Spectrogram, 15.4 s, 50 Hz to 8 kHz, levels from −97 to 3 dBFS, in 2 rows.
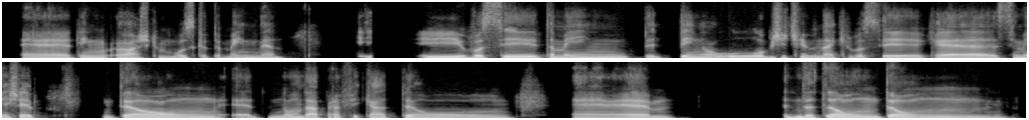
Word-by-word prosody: eh, 90 -1 0
tem 105 +1 -2
eu 95 -3 +1
acho 90 -1 -1
que - - -12
música 80 0 -6
também, 85 - -7
né. 155 +1 -2 0.6
E - - -7 0.7
e - - +4
você 155 +4 +4
também 185 +2 0
te - - -4
tem 180 +2 +1
o 180 -1 0
objetivo, 180 - -2
né, 105 +1 -2
que 110 - -15
você 100 +3 -1
quer 120 +4 +2
se 135 +5 -9
mexer. 165 +2 0 0.5
Então, 125 +4 +3
eh, - - -3
não 150 +3 -1
dá 130 0 +4
pra 175 +3 -4
ficar 160 -2 -3
tão, 150 -1 -2 0.5
eh, 115 -4 +1 1.0
ainda 115 +1 +3
tão 125 +1 +4
tão 125 -5 +1
130 Hz, 130 wpm, -21 LUFS, 110-155 Hz, 1.0 s, e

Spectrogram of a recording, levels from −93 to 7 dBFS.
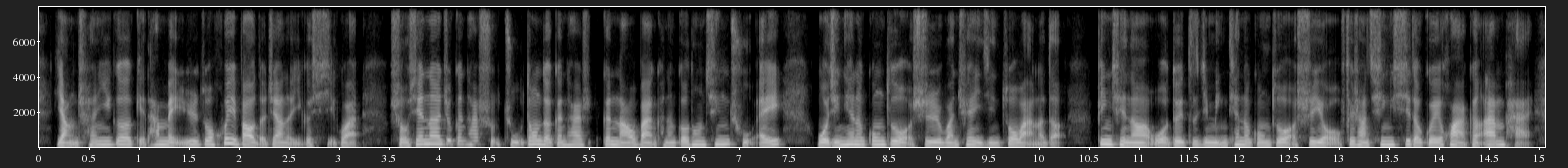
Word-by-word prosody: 养 75 +1 +1
成 170 - -4
一 190 - 0
个 190 -1 +2
给 - - -6
他 190 - -4
每 180 -7 +1
日 185 -1 0
做 190 0 +1
汇 245 +6 +3
报 - - +4
的 - - -3
这 - - -3
样 - - +1
的 - - -5
一 - - -7
个 - - -6
习 - - -10
惯。 - - -2 0.3
首 - - -2
先 215 +1 +1
呢， 225 0 +4
就 210 -2 -2
跟 200 0 -6
他 200 0 -5
说 - - -8
主 310 - -4
动 215 +1 +2
地 175 - +2
跟 165 +1 -3
他 170 0 -1
说 - - -14
跟 180 0 +1
老 155 0 +2
板 165 - +2
可 - - -12
能 150 0 -2
沟 180 +2 +1
通 190 0 +1
清 210 +2 -1
楚： 210 -1 -6
“哎， 190 +6 +2 0.3
我 160 -4 +4
今 160 +3 +1
天 205 - +4
的 195 - +3
工 195 +2 +1
作 185 -6 +2
是 170 -3 0
完 150 +2 -1
全 180 0 -1
已 145 - 0
经 140 0 -4
做 170 +4 +1
完 150 -2 +1
了 - - -5
的。 - - -6 0.3
并 220 -1 +3
且 200 -3 +1
呢， 145 -1 +3
我 155 -2 +1
对 175 -2 +2
自 170 +2 -5
己 155 - -2
明 150 +1 +1
天 195 +4 -1
的 170 - 0
工 160 +1 -2
作 160 -1 +1
是 180 - -2
有 155 - +1
非 180 - -2
常 170 -3 +1
清 190 +5 -1
晰 195 +1 -1
的 155 - +1
规 170 +3 +1
划 180 -3 +2
跟 165 - -2
安 175 +2 +2
排。 195 - -6
180 Hz, 325 characters per minute, -25 LUFS, 160-195 Hz, 0.3 s, 报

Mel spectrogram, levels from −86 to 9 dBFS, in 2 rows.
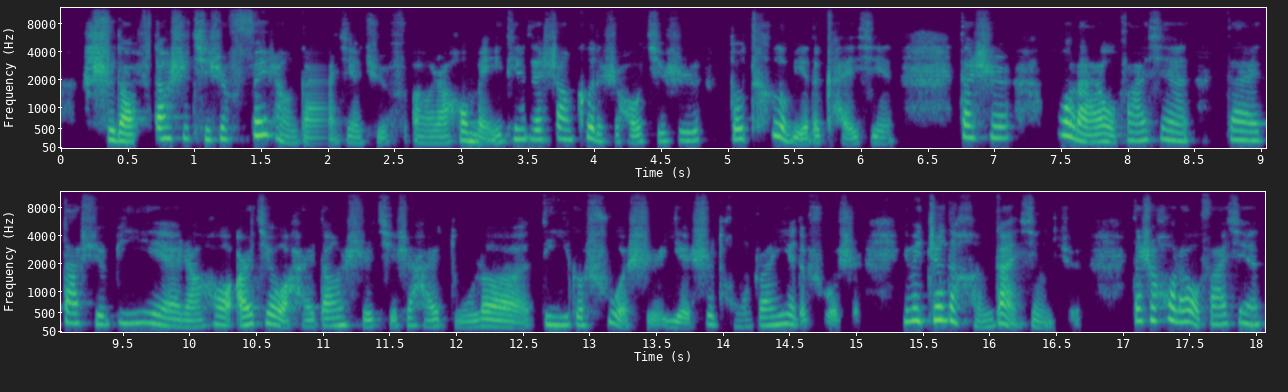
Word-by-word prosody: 是 230 - +3
的， 190 -4 +8
当 260 0 +7
时 265 +1 +1
其 240 -1 0
实 255 +2 +2
非 335 +7 +4
常 160 - -3
感 140 -2 -5
兴 155 -3 -6
趣， 150 -3 -8 0.2
呃， 150 -1 -4
然 150 +1 0
后 215 - +2
每 195 - +1
一 170 - -3
天 245 +5 -2
在 235 - +1
上 245 0 0
课 265 - +4
的 185 - -1
时 180 - -5
候 165 -2 -1
其 195 0 -4
实 210 +1 -3 0.2
都 245 - +4
特 260 +6 +1
别 - - 0
地 - - -1
开 - - -3
心。 - - -7 0.5
但 295 -3 +4
是 280 -2 0 0.4
后 330 -2 +7
来 180 -8 +5
我 180 - +2
发 210 +3 -2
现 220 -3 -1 0.3
在 220 -3 +2
大 240 +3 +2
学 240 -3 -3
毕 235 +2 -6
业， 205 -7 +1
然 155 0 -2
后 210 0 0
而 200 - +5
且 225 +1 0
我 185 - +5
还 160 0 -3
当 185 +3 0
时 165 -5 -4
其 165 - -6
实 190 - -4
还 165 -3 -3
读 145 -2 -8
了 155 -4 +2
第 205 -2 -1
1 - - -1
个 200 - -2
硕 - - -2
士， - - -3
也 - - 0
是 215 - -2
同 160 -4 -13
专 195 +2 -1
业 220 -2 0
的 - - -4
硕 485 +2 -7
士， - - -5 0.3
因 285 - -1
为 300 - +6
真 320 +2 +6
的 300 - +5
很 - - -7
感 - - +4
兴 - - -6
趣。 - - -16 0.4
但 300 - +3
是 310 +1 +4
后 310 +1 +3
来 275 - +3
我 255 - +5
发 215 0 -1
现 220 -2 -4
215 Hz, 275 characters per minute, -21 LUFS, 180-255 Hz, 0.5 s, 的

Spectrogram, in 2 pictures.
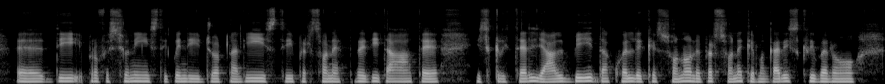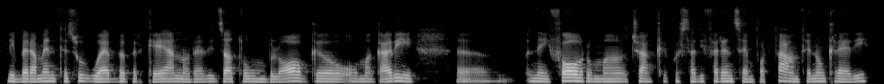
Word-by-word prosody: ehm, 135 -1 0
di 145 +2 -1
professionisti 145 -1 -3
quindi 135 0 -1
i - - -3
giornalisti, 135 +1 -2
persone 135 0 -3
accreditate, 135 -1 -1 0.3
iscritte 135 0 -2
agli 145 -1 +2
albi, 140 +5 +2
da 140 0 -3
quelle 140 0 0
che 140 +1 -4
sono 135 +3 0
le 135 -3 0
persone 145 0 -1
che 135 - -2
magari 130 +2 0
scrivono 135 -2 -1 0.3
liberamente 140 0 +2
sul 145 +1 -2
web 130 0 +3
perché 125 0 -1
hanno 130 0 +2
realizzato 130 +1 0
un 130 -1 -1
blog, 130 +3 +2
o 130 0 +1
magari, 135 +2 +2 0.4
ehm, 145 - -6 0.2
nei 140 -2 +1
forum 130 -3 +5
c'è 145 - -1
anche 130 +1 -2
questa 140 +1 -4
differenza 140 -1 -1
importante 130 +2 0
non 140 +1 +1
credi? 135 +3 -1
135 Hz, 135 wpm, -25 LUFS, 130-140 Hz, 0.4 s, forum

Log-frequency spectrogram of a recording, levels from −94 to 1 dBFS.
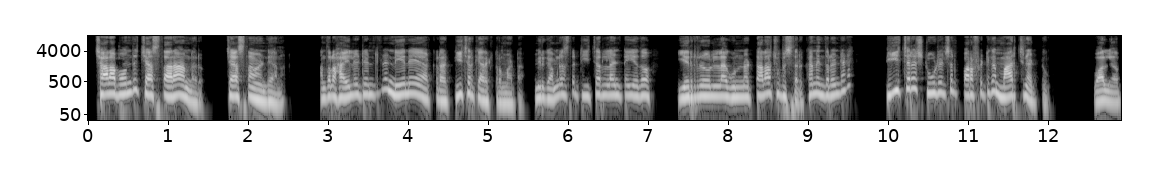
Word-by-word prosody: చాలా 210 +1 +8
బావుంది 235 +7 +1
చేస్తారా?" 195 0 +5
అన్నారు. 115 -7 -4 0.3
చేస్తామండి 155 -8 +3
అన్నా. 105 +3 -8 0.5
అందులో 175 +3 +1
హైలైట్ 185 +4 +1
ఏంటంటే, 215 +9 -6
నేనే 215 +3 +1 0.2
అక్కడ 140 0 -6 0.2
టీచరు 205 +1 0
క్యారెక్టర్ 125 -4 -2
మాట. 110 -3 -6 0.2
మీరు 165 0 -1
గమనిస్తే 195 +8 -4
టీచర్లంటే 195 +1 -3
ఏదో 190 +1 0 0.5
ఎర్రోల్లాగా 185 0 +1
ఉన్నట్టు 175 +2 -2
అలా 220 - +3
చూపిస్తారు. 175 - -2
కానీ, 210 +2 0
ఇందులో 195 0 -1
ఏంటంటే 265 - -5 0.4
టీచరే 275 +8 +2
స్టూడెంట్స్‌ని 230 +1 -2
పర్ఫెక్ట్‌గా 225 +5 -1
మార్చినట్టు. 170 - -1 0.6
వాళ్ళ 135 -1 +2
190 Hz, 140 wpm, -23 LUFS, 165-210 Hz, 0.6 s, చాలా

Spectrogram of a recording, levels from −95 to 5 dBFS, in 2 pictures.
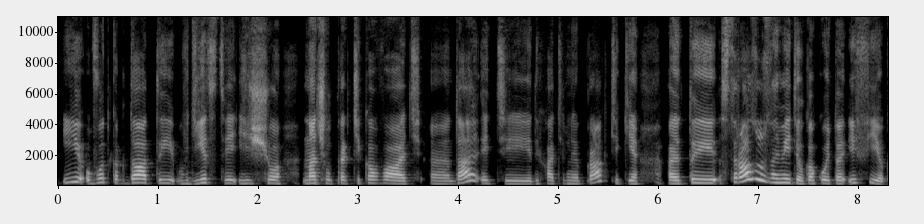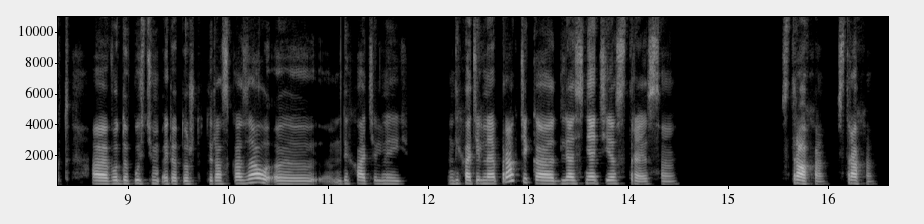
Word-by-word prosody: И 290 +4 0
вот 270 +1 -3
когда 245 +2 +4
ты 230 -2 -6
в 200 +1 -12
детстве 235 +1 -1
ещё 210 +1 +1 0.2
начал 225 0 +3
практиковать, 215 -2 0
э, 190 -2 -7
да, 230 - +4
эти 190 -3 -6
дыхательные 200 0 -7
практики, 230 - -2 0.3
э, 205 0 +4
ты 230 +2 +2
сразу 425 +9 +5
заметил 255 - +1
какой-то 210 0 0
эффект? 220 -5 -5 0.2
Э, 195 -1 +5
вот, 205 +2 -4
допустим, 210 0 -6
это 195 0 -3
то, 190 - -6
что 185 - -15
ты - - -9
рассказал, 210 +7 +2
э, 185 -1 -4 0.3
дыхательный 195 -2 -6 0.4
дыхательная 210 0 0
практика 260 - +2
для 210 +2 +1
снятия 210 0 0
стресса 175 -3 -4 1.2
страха 170 - +5
страха. 205 -5 0
210 Hz, 135 wpm, -30 LUFS, 195-225 Hz, 1.2 s, сразу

